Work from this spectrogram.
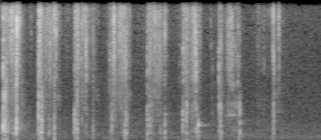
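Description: Tarot cards are shuffled by hand in a quick run of crisp, close riffling slaps and flutters with uneven rhythm, and nobody speaks.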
